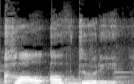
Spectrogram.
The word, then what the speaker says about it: Call of Duty: Bueno, entonces estaba diciendo que esperaba que en el siguiente, perdón, que lo dije mal, dije Carlos Duty casi, no. En el siguiente Call of Duty eh, Latinoamérica saliera en forma de DLC, ¿no?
